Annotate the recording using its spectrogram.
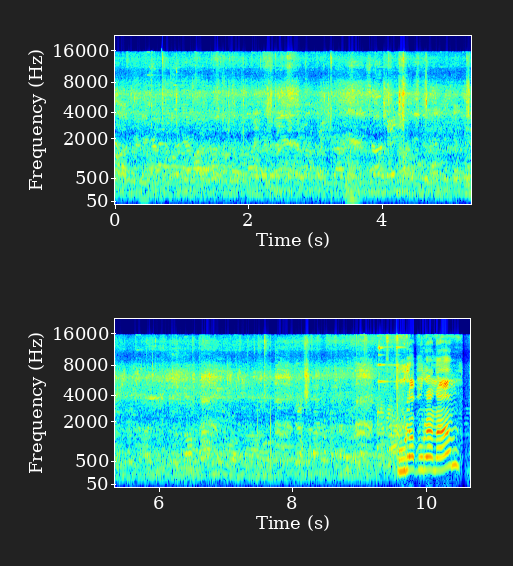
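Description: A crowd murmurs and chatters in the background outdoors.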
